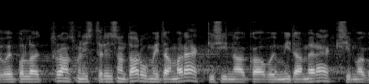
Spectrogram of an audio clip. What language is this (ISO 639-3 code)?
est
